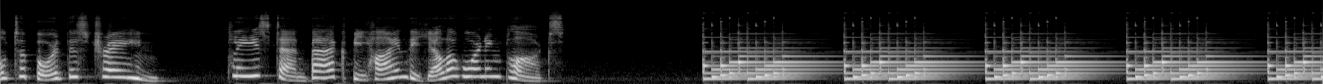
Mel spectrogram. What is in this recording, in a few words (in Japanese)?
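sekkin pass, 接近放送 【女声】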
